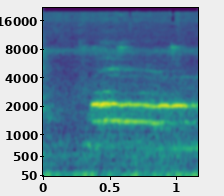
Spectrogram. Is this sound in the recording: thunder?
no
